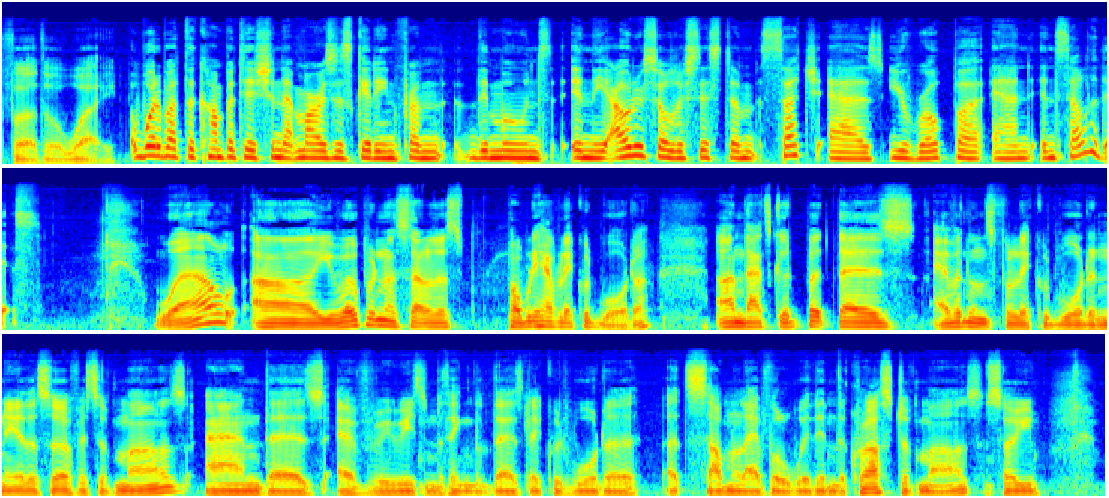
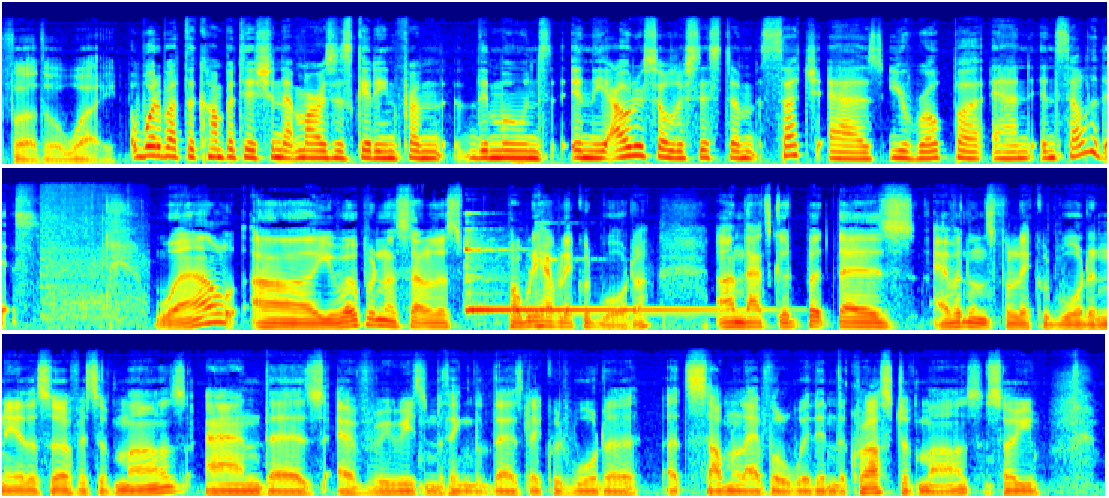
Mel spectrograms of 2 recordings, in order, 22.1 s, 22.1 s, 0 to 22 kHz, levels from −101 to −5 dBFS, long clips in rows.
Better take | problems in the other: first | footsteps; faint; at 7.5 s; peak 15 dB below the speech // doorbell; loud; from 10 to 12 s; peak 2 dB above the speech

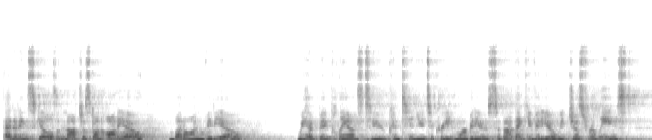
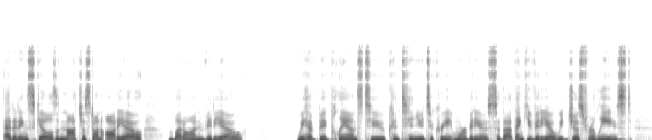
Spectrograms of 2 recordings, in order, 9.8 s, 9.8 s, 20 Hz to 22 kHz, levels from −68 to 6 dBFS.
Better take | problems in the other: second | room echo; very slight; dies away in 1.5 s

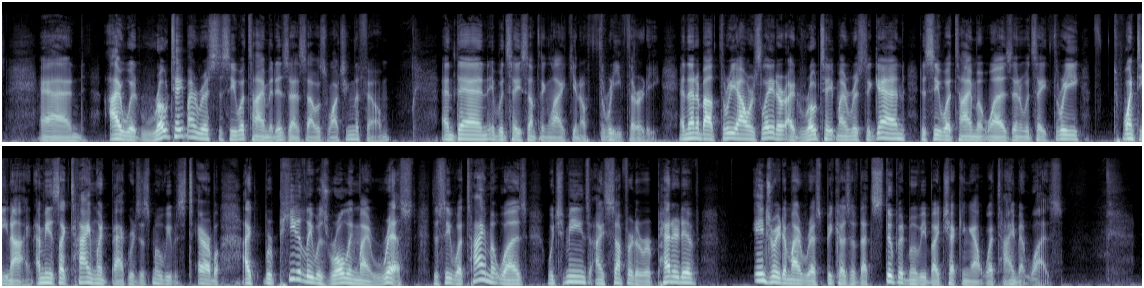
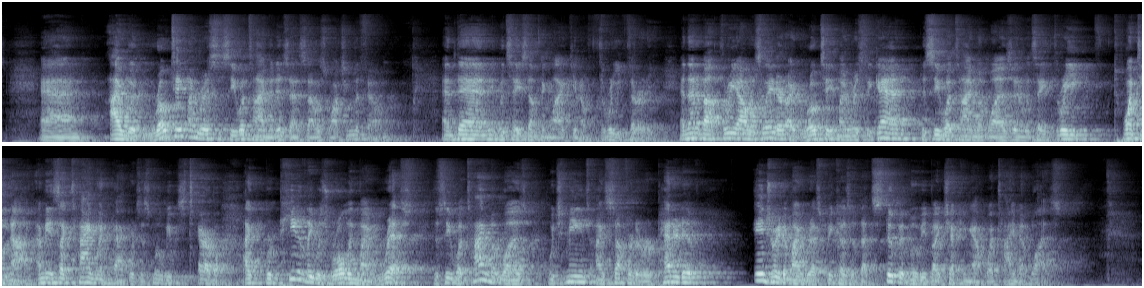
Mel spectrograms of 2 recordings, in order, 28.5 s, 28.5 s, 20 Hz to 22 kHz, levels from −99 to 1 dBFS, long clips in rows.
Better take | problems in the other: first | room echo; noticeable; dies away in 0.9 s // off-mic speech; far

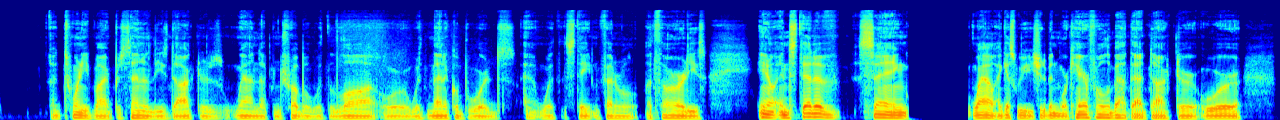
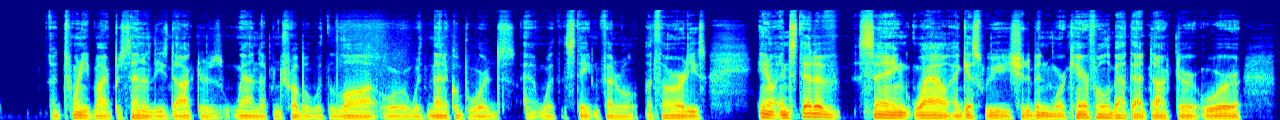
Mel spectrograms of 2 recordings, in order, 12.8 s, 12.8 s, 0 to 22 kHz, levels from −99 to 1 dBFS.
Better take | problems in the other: second | audio freezing; at 9 s for 0.5 s

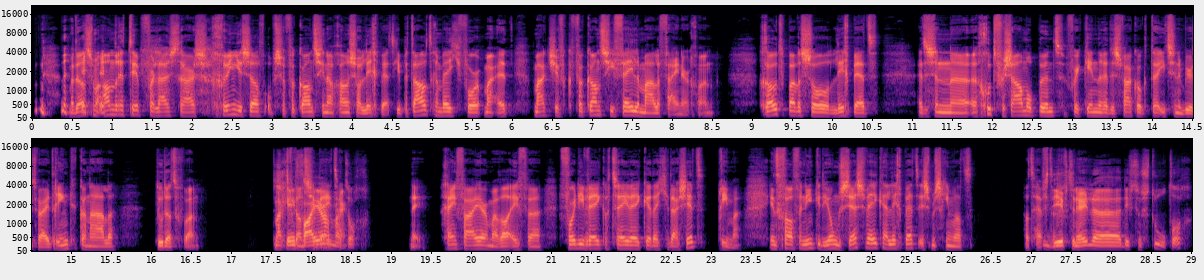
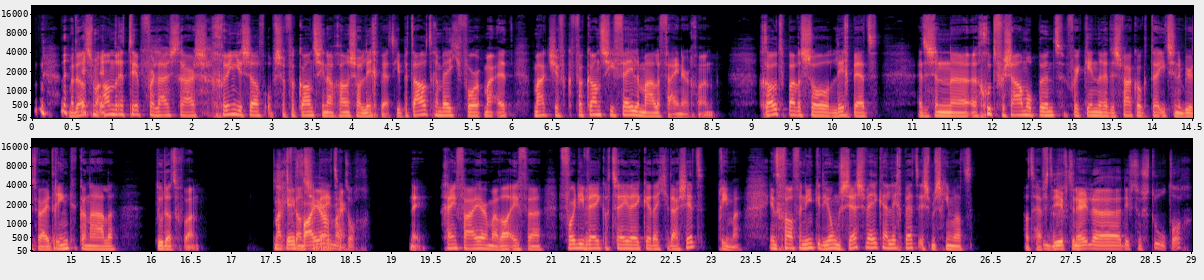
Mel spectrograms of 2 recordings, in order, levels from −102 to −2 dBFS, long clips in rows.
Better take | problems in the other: second | thin; somewhat; fading below 300 Hz

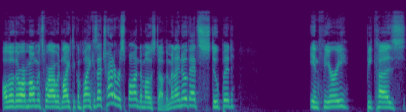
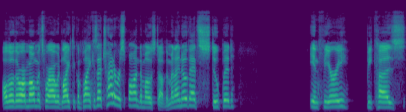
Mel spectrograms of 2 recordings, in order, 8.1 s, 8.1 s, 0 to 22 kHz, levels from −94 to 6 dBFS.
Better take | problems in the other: first | thin; somewhat; fading below 300 Hz

